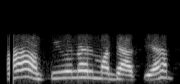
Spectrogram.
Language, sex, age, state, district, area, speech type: Odia, female, 60+, Odisha, Gajapati, rural, conversation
